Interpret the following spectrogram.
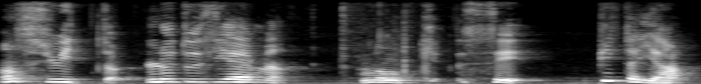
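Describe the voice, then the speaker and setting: A woman's voice: on the high side, drawn-out words, darkish tone. A woman hosting a knitting podcast, chatting casually and hesitantly with many fillers while showing her work. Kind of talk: casual show-and-tell chat.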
